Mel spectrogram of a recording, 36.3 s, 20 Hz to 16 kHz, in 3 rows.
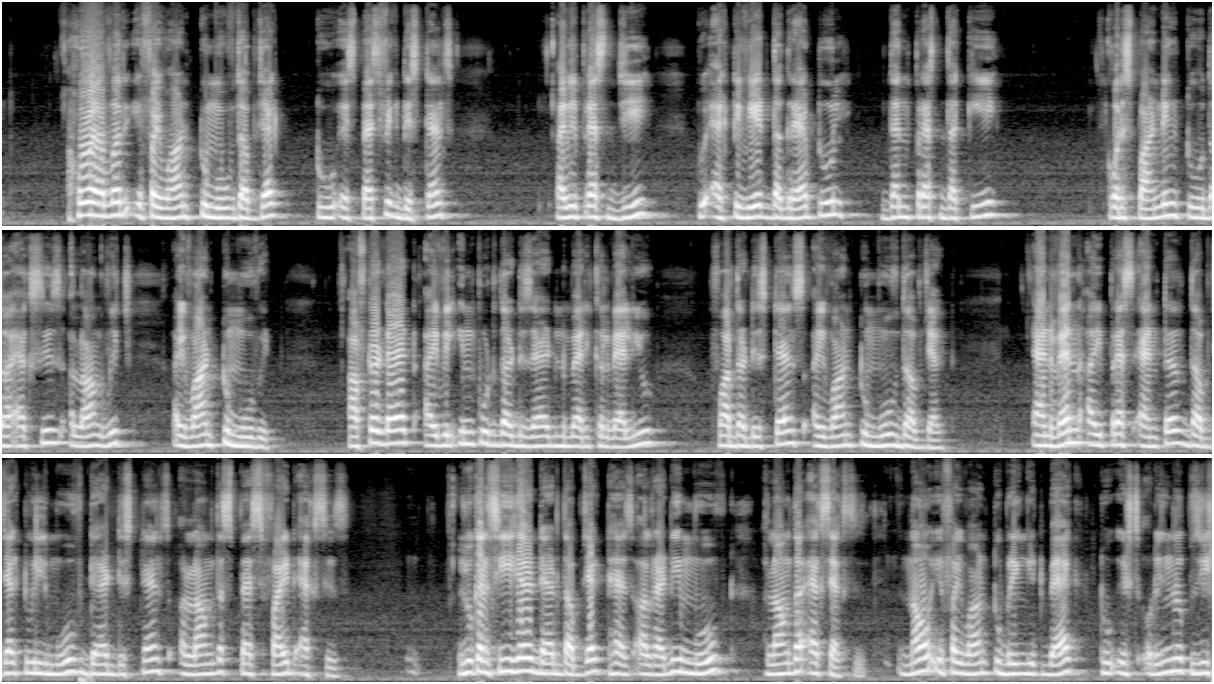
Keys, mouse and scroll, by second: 1.9 ctrl+z, 2.5 middle click, 2.9-3.5 shift+middle drag, 7.6 g, 9.5 x, 19.2 x, 19.3 scroll down 1, 19.5-20.1 middle click, 20.3 shift+scroll down 1, 20.5-21.5 shift+middle drag, 31.1 click, 33.9 click, 34.0 click, 34.6-35.3 middle click.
